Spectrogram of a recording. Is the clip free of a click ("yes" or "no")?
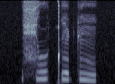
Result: no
